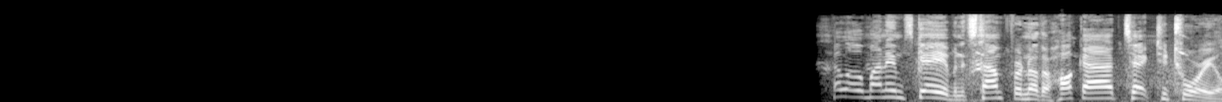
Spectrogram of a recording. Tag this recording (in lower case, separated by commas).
speech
